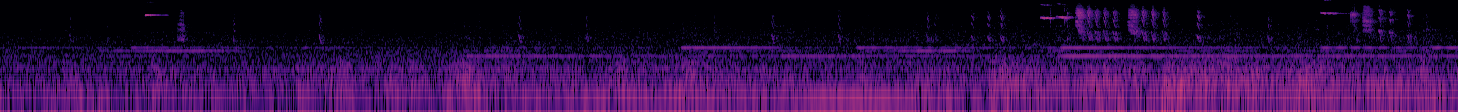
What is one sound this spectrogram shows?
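Hummingbird wings hum as the birds hover.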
